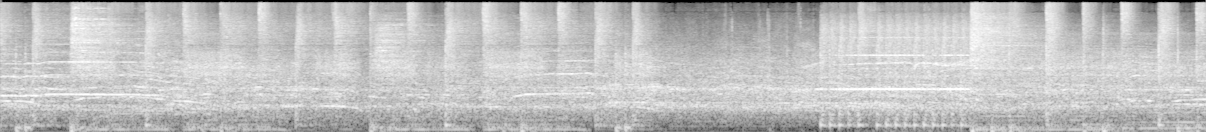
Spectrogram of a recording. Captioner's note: crowd cheering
